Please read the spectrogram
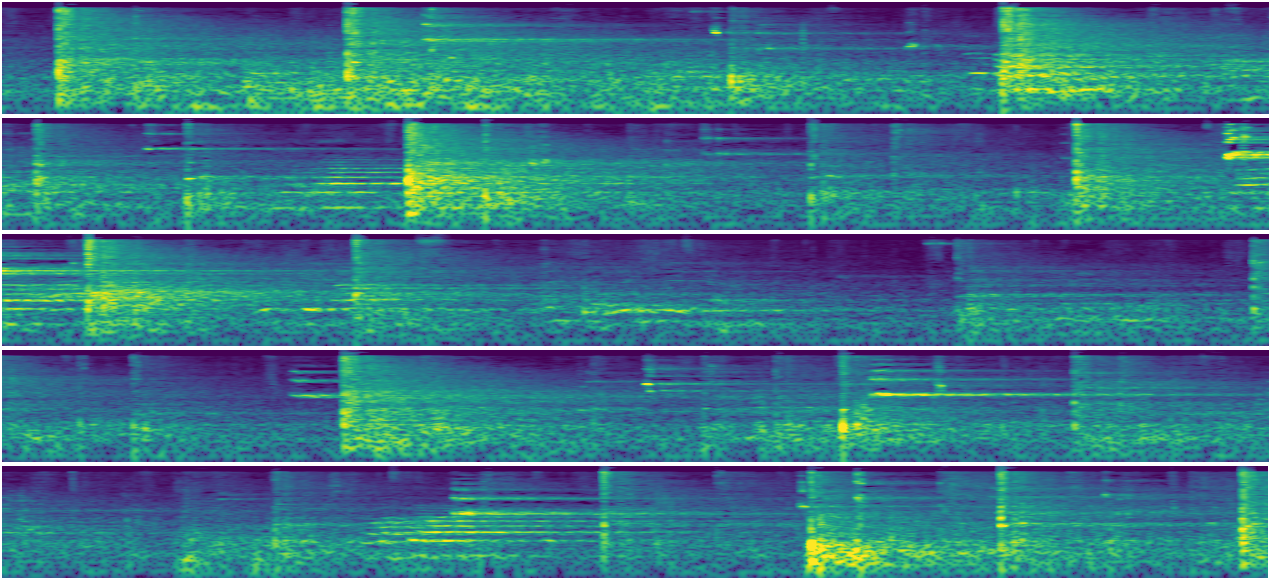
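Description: Badminton rackets striking a shuttlecock in rallies: sharp cracks every second or two, ringing on in the echo of a large hall.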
